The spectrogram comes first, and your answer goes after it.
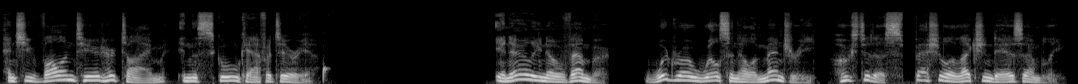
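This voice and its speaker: A man reading a children's picture book aloud as an expressive storyteller, with measured, dramatic phrasing and pauses for emphasis. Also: fairly high pitch, slightly rough, no echo, clean studio sound.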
